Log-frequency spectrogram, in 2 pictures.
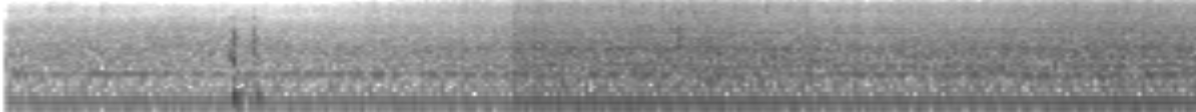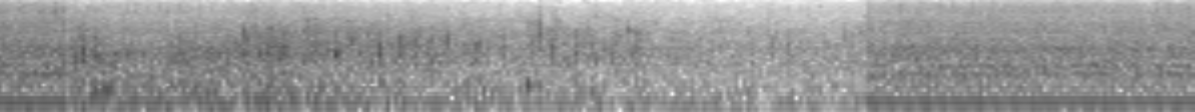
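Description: Factory machinery ambience: a steady mechanical hum over a wash of industrial noise, with a few faint knocks. The hum drops out for a few seconds midway and then returns.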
